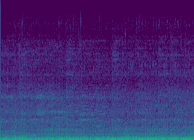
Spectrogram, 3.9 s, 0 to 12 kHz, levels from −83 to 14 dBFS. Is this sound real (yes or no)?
yes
